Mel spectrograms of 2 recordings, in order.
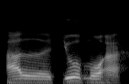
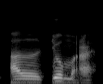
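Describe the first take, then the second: First: A u vowel follows the m sound. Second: No vowel follows the m sound. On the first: The speaker calls it right. "Mimnya berharokat dhammah. ... Ini yang sahih" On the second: The speaker calls it wrong. "Bukan al-jum'ah"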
